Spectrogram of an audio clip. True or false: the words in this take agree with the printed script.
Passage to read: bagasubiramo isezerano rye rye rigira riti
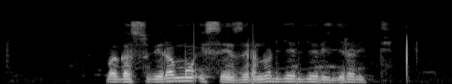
true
